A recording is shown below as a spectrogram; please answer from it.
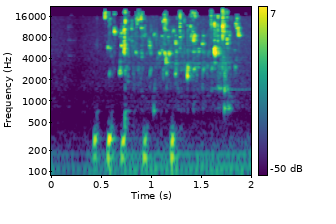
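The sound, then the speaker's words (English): Knob Creek whiskey, from a distillery in Clermont, Kentucky, glugs from a bottle into a glass in a quick run of about five soft gurgles, fairly quiet, with light splashy tinkles above them and no talking. “So, without further ado, let's go and get that Knob Creek poured.”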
